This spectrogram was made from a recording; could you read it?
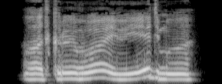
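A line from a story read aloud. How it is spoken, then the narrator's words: Quieter deep bass. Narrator (Russian): Уже тише пробасил незваный гость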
